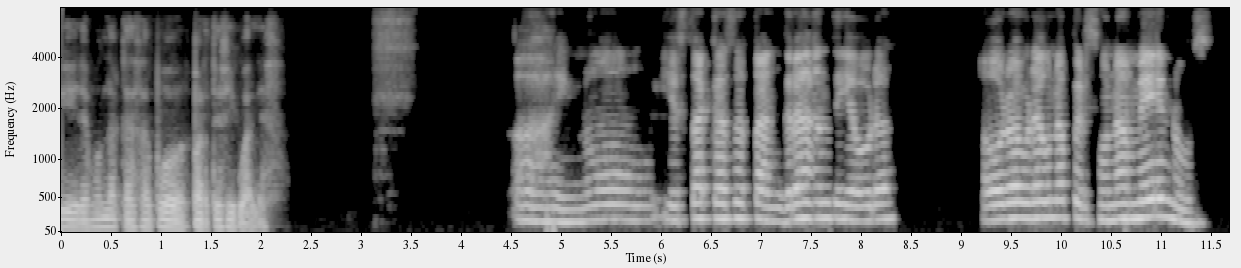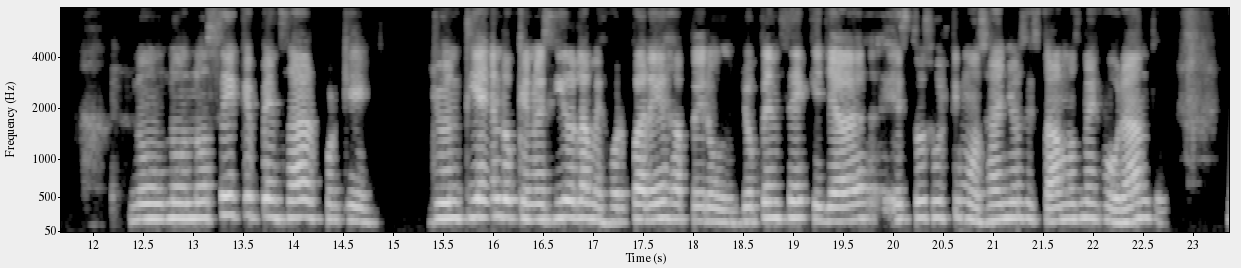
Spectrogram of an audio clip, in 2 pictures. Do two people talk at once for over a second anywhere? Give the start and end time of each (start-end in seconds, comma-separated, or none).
none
